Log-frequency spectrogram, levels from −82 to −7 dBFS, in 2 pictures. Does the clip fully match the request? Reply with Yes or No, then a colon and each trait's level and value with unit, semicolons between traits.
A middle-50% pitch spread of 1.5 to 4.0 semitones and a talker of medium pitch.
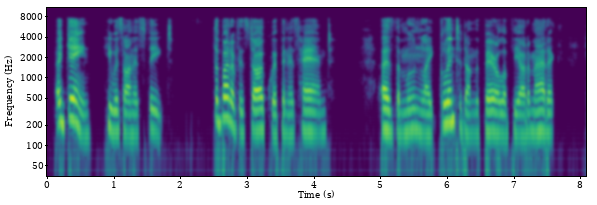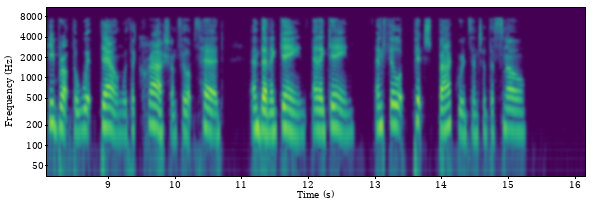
Yes: average, 3.1 semitones; medium, 165 Hz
